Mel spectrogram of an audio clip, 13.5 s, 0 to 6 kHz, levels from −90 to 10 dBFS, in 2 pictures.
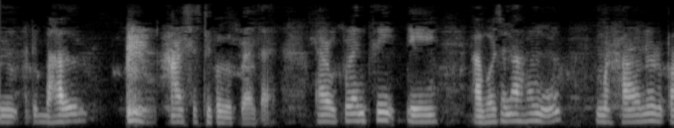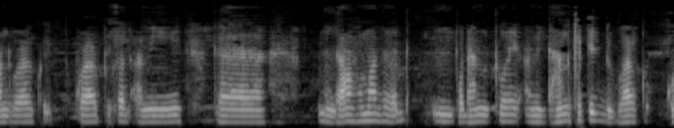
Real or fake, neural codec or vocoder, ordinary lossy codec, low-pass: fake; codec, 44.1 kHz, 2.6 kbps, SNAC; MP3, 24 kbps; 5.4 kHz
